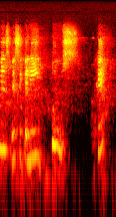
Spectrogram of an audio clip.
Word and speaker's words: dos: Yeah, the alphabet D is pronounced as like the. Okay, the. Like the Hindi letter, that is the. So dos. The. Dos.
